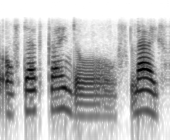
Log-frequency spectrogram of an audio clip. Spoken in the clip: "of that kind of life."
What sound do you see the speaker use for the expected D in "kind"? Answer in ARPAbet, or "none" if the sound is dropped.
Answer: D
